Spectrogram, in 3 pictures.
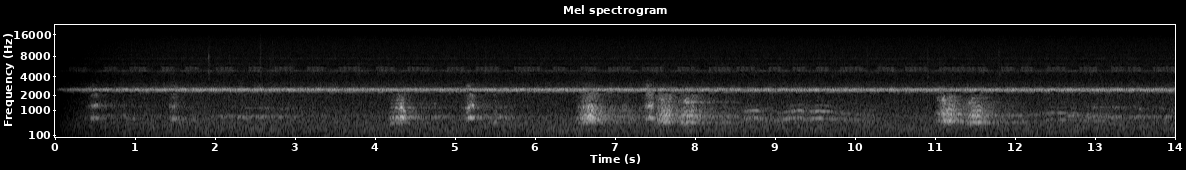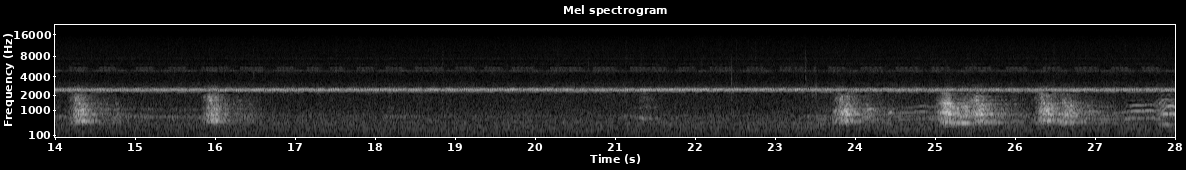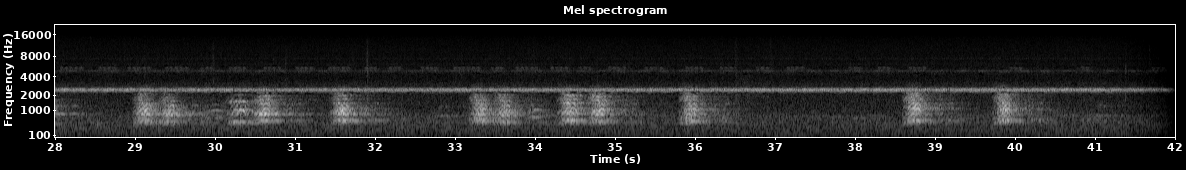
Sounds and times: cicadas 0:00.0 - 0:42.0
dogs 0:00.4 - 0:00.8
dogs 0:01.4 - 0:03.2
dogs 0:04.2 - 0:05.8
dogs 0:06.5 - 0:09.6
dogs 0:11.0 - 0:16.6
dogs 0:21.2 - 0:21.7
dogs 0:23.4 - 0:28.4
dogs 0:29.0 - 0:32.2
dogs 0:32.8 - 0:36.6
dogs 0:38.6 - 0:41.4

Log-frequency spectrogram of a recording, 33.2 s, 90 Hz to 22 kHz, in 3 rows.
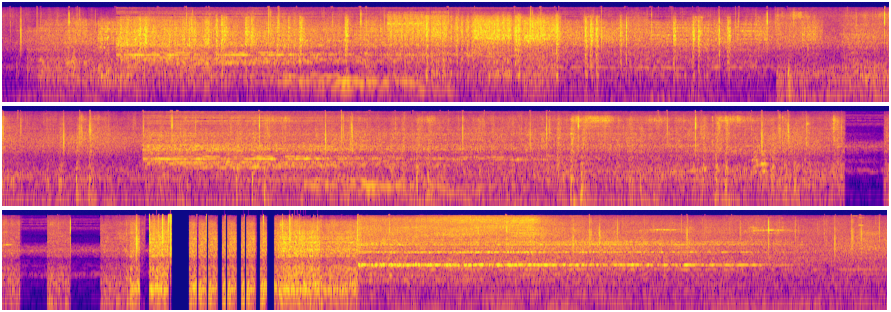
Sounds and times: very active drone 0:00.0 - 0:11.2
very active drone 0:12.6 - 0:24.2
very active drone 0:25.6 - 0:33.2

